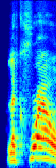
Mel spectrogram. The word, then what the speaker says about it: Lacroix: Lacroix, whatever he's called. Lacroix. Mate, right? Henry, it's La Croix, okay? It's not that hard, mate. It's 2 syllables, bro.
